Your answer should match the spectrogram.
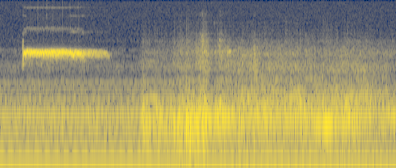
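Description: A loud, steady train whistle blows for about a second and a half, then cuts off as a low, rumbling engine chugs into motion and keeps churning underneath.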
